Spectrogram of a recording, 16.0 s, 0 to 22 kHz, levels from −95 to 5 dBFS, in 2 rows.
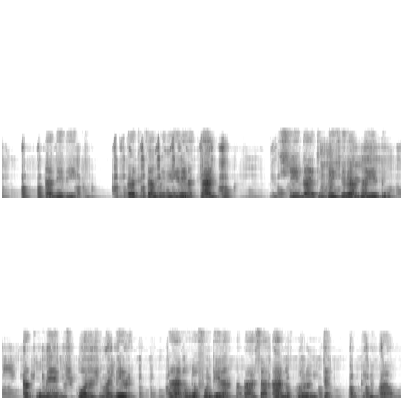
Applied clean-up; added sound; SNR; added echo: neural mask model DeepFilterNet 3.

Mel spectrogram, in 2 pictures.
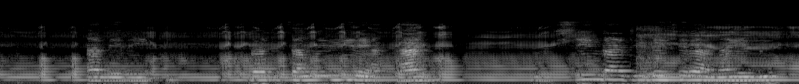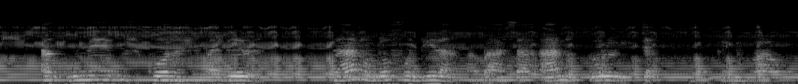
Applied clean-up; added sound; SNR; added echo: none; Musical instrument; 2 dB; reverberation time 0.3 s.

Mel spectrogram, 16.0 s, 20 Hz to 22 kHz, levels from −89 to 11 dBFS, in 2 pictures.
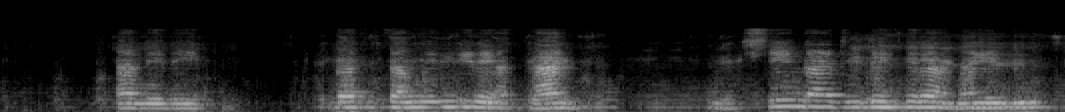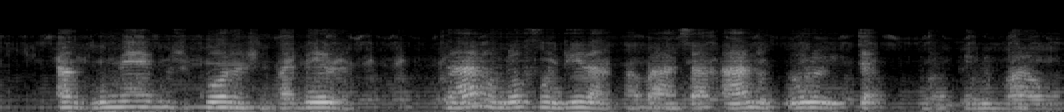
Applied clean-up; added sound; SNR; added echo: neural separator model SepFormer DNS4.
